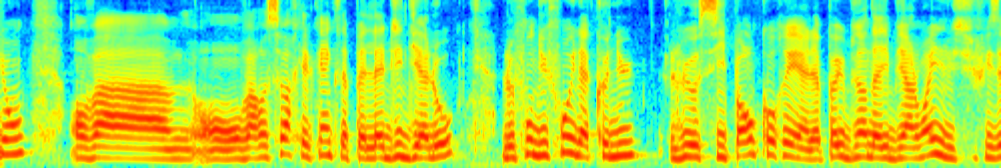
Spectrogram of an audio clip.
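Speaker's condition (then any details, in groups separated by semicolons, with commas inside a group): No condition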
